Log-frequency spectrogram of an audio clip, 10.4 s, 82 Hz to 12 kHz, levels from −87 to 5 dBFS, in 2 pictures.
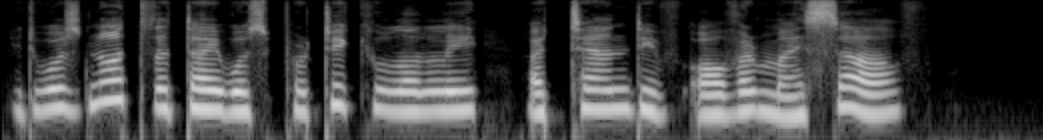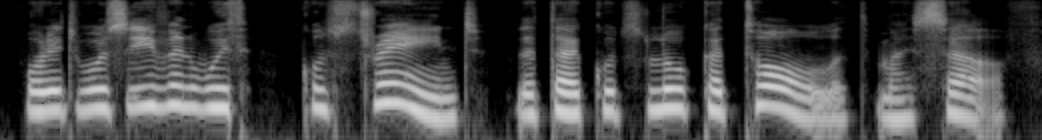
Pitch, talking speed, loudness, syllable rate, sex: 235 Hz, 140 wpm, -19 LUFS, 4.0 syllables/s, female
